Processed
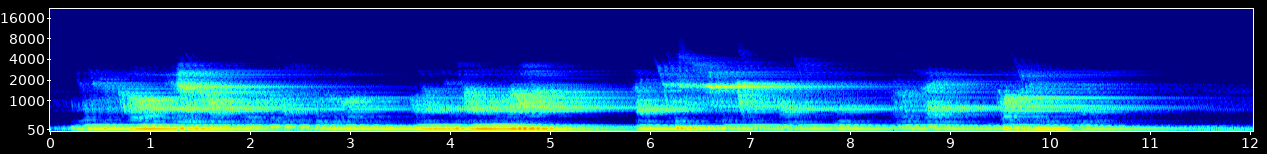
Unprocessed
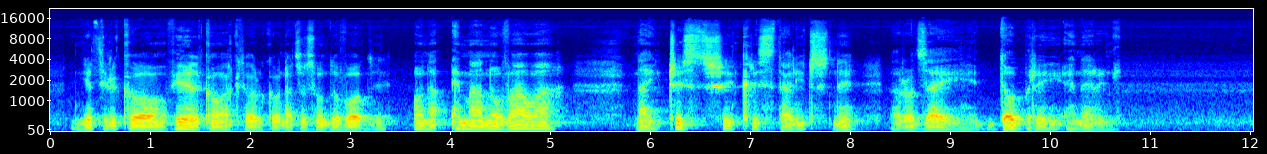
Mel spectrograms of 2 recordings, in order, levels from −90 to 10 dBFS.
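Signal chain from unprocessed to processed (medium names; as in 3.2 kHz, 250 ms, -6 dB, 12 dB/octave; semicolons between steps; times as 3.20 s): delay that grows with frequency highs early, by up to 343 ms; inverse Chebyshev band-stop 200–550 Hz, stop band 40 dB; time-frequency box 2.95–5.70 s, 220–10000 Hz -6 dB; tilt shelf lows +7 dB, about 1.4 kHz; level-controlled noise filter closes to 340 Hz, open at -16 dBFS; bucket-brigade echo 67 ms, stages 2048, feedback 71%, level -3 dB; spring tank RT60 2.7 s, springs 45 ms, chirp 70 ms, DRR -0.5 dB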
